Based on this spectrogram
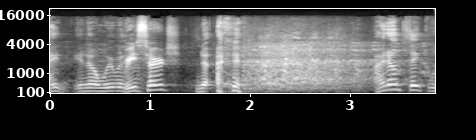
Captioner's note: laughter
